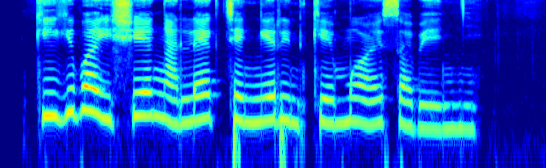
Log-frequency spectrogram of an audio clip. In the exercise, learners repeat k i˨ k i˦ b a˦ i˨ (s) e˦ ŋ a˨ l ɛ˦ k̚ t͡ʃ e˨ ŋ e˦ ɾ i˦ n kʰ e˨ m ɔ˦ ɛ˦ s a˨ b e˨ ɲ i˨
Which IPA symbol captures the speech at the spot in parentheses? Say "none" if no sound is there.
ʃ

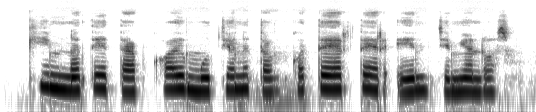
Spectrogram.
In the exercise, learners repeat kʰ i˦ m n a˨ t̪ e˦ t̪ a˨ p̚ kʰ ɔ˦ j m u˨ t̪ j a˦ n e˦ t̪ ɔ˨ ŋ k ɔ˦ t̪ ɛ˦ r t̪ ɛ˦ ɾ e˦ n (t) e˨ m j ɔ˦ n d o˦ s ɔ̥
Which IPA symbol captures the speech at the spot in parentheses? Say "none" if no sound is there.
t͡ʃ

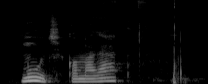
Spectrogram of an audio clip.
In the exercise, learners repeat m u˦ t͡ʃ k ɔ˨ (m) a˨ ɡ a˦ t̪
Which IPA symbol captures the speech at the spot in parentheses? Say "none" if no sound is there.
m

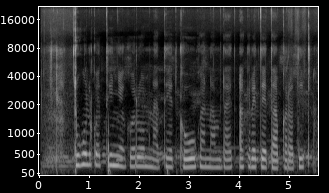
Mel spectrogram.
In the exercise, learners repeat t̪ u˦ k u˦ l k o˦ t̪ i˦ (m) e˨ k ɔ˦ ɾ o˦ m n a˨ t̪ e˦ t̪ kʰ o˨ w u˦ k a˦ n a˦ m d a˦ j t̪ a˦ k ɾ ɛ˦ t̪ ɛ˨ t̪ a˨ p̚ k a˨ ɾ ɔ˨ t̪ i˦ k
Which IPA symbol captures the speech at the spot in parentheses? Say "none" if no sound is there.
ɲ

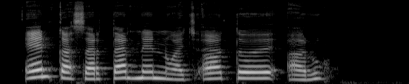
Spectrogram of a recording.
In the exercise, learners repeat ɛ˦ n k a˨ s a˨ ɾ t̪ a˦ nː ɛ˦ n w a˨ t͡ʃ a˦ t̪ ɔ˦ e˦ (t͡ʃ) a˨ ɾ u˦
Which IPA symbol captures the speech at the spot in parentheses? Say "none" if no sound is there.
none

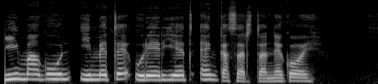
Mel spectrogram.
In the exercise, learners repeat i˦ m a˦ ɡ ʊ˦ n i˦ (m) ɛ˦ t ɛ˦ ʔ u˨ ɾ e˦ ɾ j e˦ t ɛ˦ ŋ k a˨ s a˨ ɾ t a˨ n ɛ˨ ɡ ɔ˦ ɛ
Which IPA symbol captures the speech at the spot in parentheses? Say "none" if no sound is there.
m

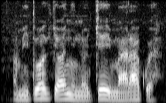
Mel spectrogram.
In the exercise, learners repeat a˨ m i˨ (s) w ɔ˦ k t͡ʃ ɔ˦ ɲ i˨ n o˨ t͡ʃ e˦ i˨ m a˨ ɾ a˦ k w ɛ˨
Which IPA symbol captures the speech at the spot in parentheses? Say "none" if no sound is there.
t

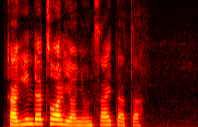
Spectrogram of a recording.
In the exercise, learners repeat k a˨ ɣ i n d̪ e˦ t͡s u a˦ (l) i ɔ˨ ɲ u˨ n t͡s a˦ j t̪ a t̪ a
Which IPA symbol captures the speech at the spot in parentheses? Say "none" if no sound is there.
l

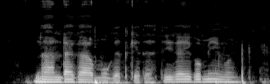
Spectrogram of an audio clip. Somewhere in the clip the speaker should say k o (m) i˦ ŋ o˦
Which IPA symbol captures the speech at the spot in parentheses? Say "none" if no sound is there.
m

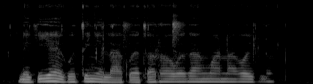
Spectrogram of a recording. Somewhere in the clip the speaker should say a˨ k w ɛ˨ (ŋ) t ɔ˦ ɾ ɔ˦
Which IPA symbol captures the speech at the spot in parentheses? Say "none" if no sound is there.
none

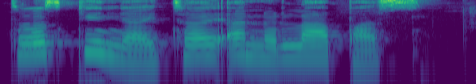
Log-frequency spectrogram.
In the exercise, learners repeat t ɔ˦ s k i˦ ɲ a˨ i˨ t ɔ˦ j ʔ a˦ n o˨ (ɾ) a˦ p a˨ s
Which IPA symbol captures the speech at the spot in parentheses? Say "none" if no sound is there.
l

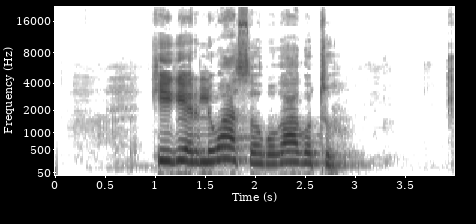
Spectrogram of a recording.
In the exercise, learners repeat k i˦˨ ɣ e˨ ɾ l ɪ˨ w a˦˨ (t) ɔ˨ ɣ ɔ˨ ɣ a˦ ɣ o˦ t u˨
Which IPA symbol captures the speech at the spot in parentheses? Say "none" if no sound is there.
s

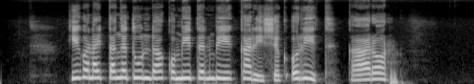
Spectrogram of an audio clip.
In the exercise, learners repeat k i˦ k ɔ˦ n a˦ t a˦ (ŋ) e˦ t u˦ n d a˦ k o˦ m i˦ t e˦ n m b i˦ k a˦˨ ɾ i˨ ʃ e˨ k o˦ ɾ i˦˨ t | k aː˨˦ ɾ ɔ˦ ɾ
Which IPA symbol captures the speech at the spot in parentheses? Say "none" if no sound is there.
ŋ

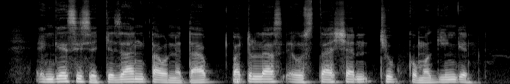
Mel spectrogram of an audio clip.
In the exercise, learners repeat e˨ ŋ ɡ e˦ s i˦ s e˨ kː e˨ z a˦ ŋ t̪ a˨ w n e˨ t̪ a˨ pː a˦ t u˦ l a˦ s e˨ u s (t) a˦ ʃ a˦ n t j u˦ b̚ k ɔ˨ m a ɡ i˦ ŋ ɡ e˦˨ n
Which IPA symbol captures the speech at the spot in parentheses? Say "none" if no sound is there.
t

